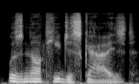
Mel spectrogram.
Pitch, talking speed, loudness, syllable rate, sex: 110 Hz, 170 wpm, -15 LUFS, 4.9 syllables/s, male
